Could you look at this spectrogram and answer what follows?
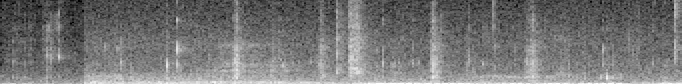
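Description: Crispy pipikaula short ribs, a Hawaiian dried beef, being bitten and chewed close up, with crunchy crackles over steady, loud mastication and no talking.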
